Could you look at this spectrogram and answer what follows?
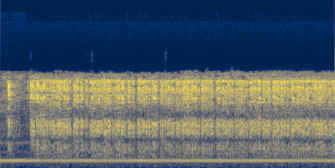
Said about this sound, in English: Unless this machine is busted, unless this Geiger counter has forgotten its multiplication table, we have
